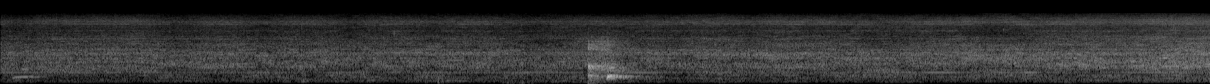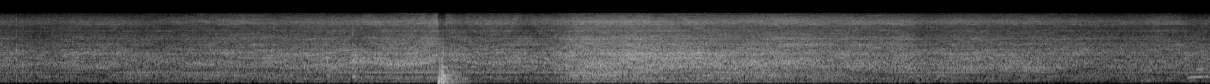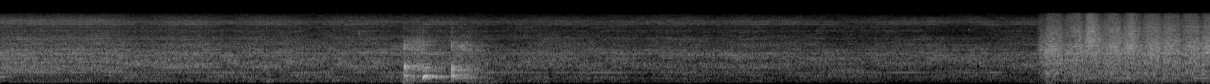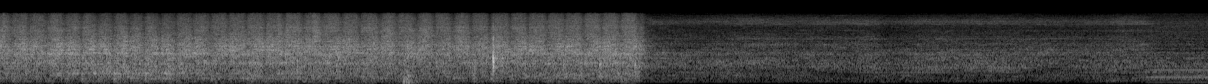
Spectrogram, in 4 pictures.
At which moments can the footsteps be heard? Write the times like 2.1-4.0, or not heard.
not heard.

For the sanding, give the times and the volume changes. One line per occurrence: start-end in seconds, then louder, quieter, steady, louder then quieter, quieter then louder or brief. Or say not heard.
34.5-42.8 steady.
